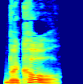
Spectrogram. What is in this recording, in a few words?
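"bricole", English, British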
